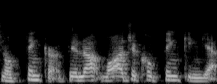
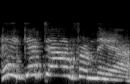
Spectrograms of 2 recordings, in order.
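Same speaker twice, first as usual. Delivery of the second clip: put-on shrill, very high teacher yell; 11 semitones higher, 4 dB louder than usual. Imitating teachers' inside voices in class: imitating a teacher yelling. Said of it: "and then you start to modulate and yell".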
